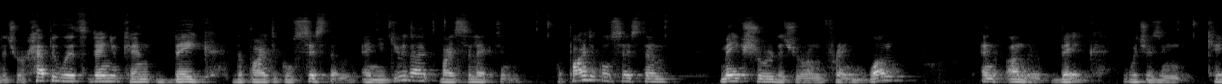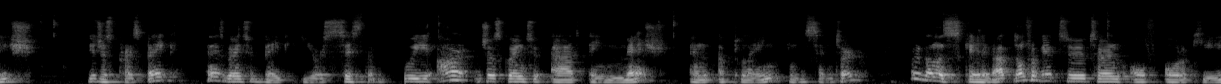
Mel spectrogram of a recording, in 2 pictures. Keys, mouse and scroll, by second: 4.5 click, 5.1 right click, 6.1 click, 7.3 click, 9.7-10.0 scroll down 1, 10.0-10.6 scroll up 6, 10.6-12.6 scroll down 5, 12.6 click, 13.4-16.2 drag, 16.2 KP_1, 17.0-17.8 middle drag, 17.8 shift+a, 21.4 s, 23.9 click.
